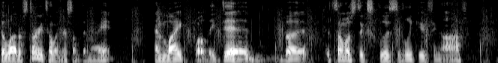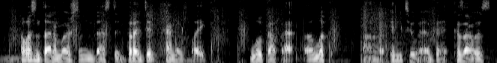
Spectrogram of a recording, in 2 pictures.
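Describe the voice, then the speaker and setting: A man in his thirties with a somewhat high-pitched voice, chatting casually with livestream viewers in a giggly, chatty, self-mocking way. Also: animated, moderate pace, creaky, a little hiss or hum. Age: 30s. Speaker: streamer.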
